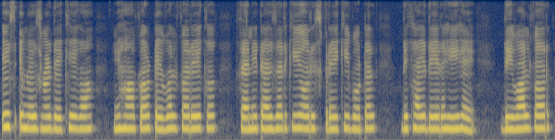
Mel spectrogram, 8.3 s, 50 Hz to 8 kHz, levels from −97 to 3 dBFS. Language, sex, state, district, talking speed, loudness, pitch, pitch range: Hindi, female, Rajasthan, Jaipur, 160 wpm, -15 LUFS, 220 Hz, 220-225 Hz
